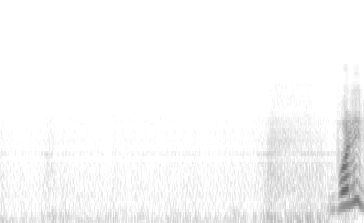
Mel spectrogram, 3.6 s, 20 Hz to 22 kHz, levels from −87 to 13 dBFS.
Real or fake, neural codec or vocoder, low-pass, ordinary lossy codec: fake; codec, 16 kHz, 0.2 kbps, FocalCodec; none; none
